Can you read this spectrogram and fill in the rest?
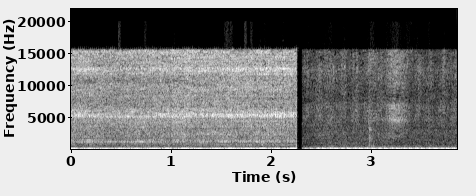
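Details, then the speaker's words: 1985 Chevy Suburban V8, carbureted, sat 4 years, started on carburetor cleaner with shot battery, power steering pump low on fluid; deep steady burble at idle, even rhythm, no tapping or stumbling; normal idle. "That's about it. It's pretty good. Pretty good. Pretty good."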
